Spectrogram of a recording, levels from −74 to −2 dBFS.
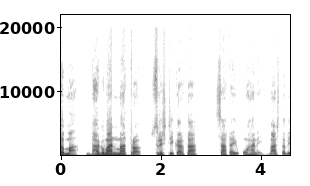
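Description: From 0.92 to 1.01 s the loudest part of the speech picks up a harsh, crackly edge, and that's microphone overload. The input is likely set too hot, so peaks push about 3 dB past the converter's ceiling and a small share of samples get their tops flattened.

Right after, at 1.02 s, everything drops by about 4 dB at once, voice and background together. That's the microphone volume stepped down, likely the call software reacting to that clipped peak by cutting the device's input level in a single jump.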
